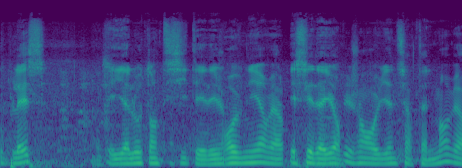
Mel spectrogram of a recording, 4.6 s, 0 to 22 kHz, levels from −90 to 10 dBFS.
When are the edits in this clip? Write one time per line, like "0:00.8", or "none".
0:02.2
0:02.8
0:03.4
